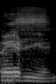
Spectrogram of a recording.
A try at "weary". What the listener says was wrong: No, not where. weary.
